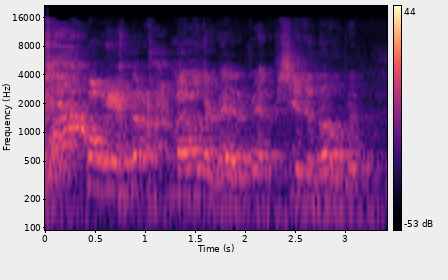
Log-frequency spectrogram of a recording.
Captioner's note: coughs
